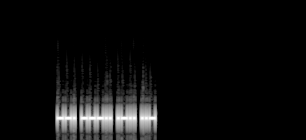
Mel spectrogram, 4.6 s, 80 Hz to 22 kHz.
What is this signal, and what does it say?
Morse code, heard as a keyed tone, about 40 wpm, 700 Hz. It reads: G8LU
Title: DXCC-100 Call Signs - 4 Characters - 40wpm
